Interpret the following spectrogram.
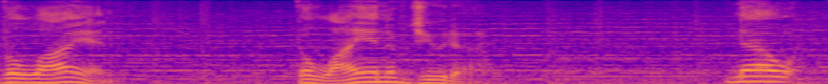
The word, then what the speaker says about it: Judah: one of these grandsons Judah pronounced in Hebrew as Yehuda son of Jacob and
